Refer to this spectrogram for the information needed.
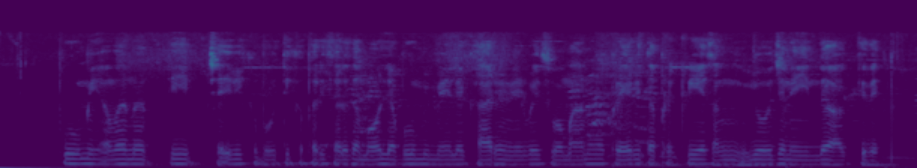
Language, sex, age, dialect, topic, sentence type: Kannada, male, 18-24, Mysore Kannada, agriculture, statement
